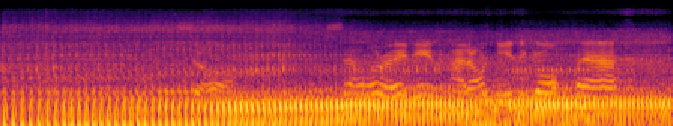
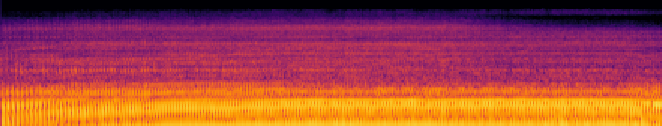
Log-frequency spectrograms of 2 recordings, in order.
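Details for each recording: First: Dirt bike casually ridden, shifted up to third gear, held in the low-to-mid rpm range without accelerating: steady, even exhaust note with no strain or misses, rpm properly matched to speed. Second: Dirt bike held in first gear at high, slowly climbing rpm with no upshift and little load, buzzing hard; a beginner's mistake of shifting too late and over-revving instead of matching rpm to speed.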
